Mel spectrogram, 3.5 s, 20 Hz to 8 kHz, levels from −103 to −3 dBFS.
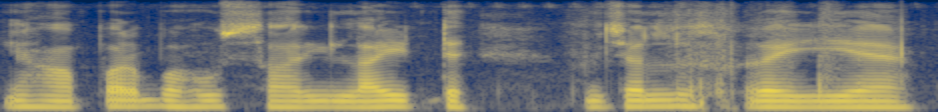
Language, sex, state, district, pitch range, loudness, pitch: Hindi, male, Uttar Pradesh, Shamli, 115-120 Hz, -18 LUFS, 115 Hz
